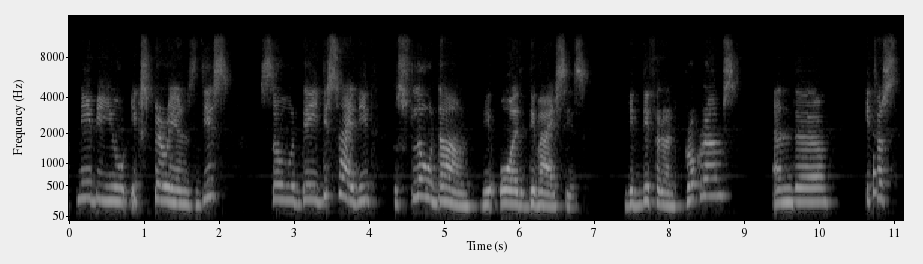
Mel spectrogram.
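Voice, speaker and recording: Woman lecturing in halting English. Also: fairly high pitch, a little mellow, poor audio. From Armenia. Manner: halting non-native English, many fillers and restarts. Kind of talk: classroom lecture on marketing cases.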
